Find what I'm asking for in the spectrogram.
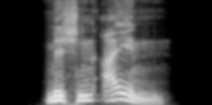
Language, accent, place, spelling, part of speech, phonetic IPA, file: German, Germany, Berlin, mischen ein, verb, [ˌmɪʃn̩ ˈaɪ̯n], De-mischen ein.ogg
- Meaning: inflection of einmischen: 1. first/third-person plural present 2. first/third-person plural subjunctive I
